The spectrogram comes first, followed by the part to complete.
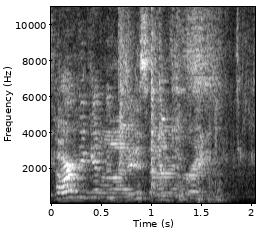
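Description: Mostly people talking, with some light clinking of dishes or glassware underneath.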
